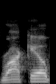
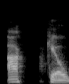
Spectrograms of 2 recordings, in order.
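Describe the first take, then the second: First: The name is said with an American pronunciation. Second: The name is said with a Portuguese pronunciation. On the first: "for American folks, uh, it does read as Raquel" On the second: "the Portuguese way"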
